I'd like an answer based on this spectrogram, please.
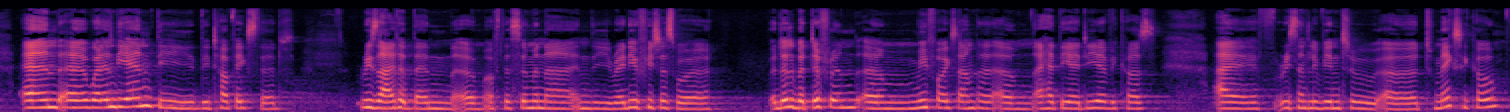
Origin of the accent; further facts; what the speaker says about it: Krefeld, North Rhine-Westphalia, Germany; now in Potsdam, Germany; I'm from Krefeld, that's close to the border to Holland, to the Netherlands. Yeah, and I've moved here to Potsdam. I'm living in Potsdam 5 years ago because of my bachelor studies.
